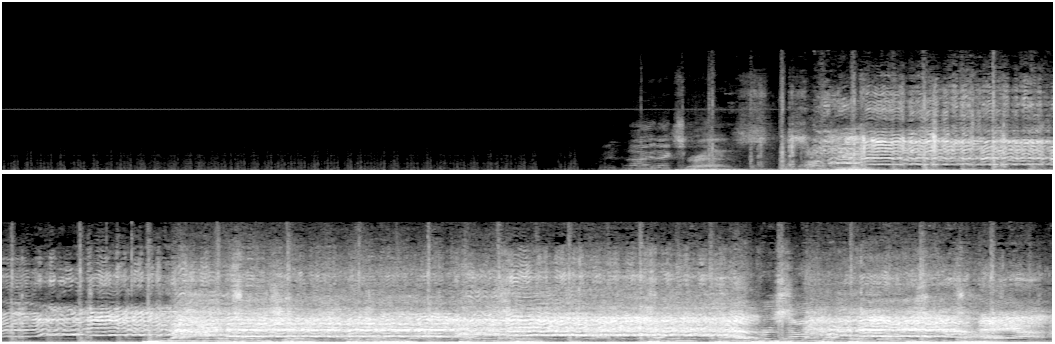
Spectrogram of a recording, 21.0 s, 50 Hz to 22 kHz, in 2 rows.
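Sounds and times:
chanted voices: 8.0 - 21.0
steady drum beat: 8.3 - 21.0.

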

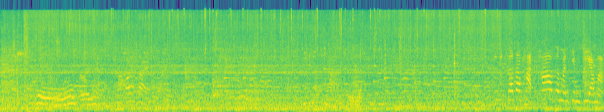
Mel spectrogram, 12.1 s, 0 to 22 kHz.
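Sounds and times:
rice sizzling on griddle: 0.0 - 12.0
rice being spooned and stirred: 0.2 - 11.7.

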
